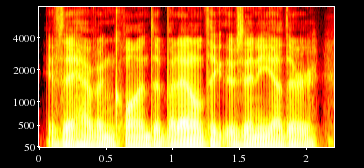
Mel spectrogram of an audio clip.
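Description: A man's voice: sits low, completely flat delivery, very fast, a little mellow, no echo, clean studio sound. A tired man co-hosting a podcast, chatting casually and rambling with lots of fillers. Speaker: podcast co-host. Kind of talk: casual chat.

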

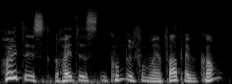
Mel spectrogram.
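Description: Animated male podcast storyteller. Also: sits high, rapid-fire, slightly rough. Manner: animated storyteller, tag questions, acts out scenes. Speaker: podcast co-host, comedian. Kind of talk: casual chat.

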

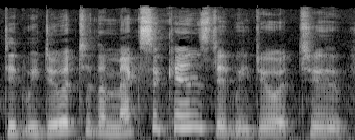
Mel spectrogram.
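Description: A woman's voice: mid-range voice, big pitch swings, a little fast, a little mellow. A woman delivering an angry, blunt personal rant at home at night, swearing and rising into outbursts. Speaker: audio blogger.

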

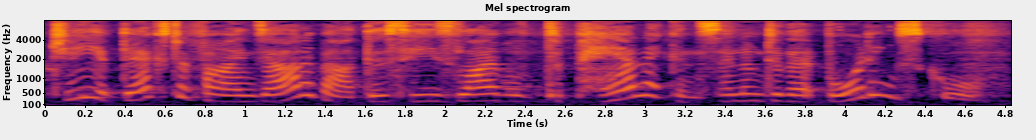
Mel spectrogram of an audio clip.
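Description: An eager starstruck young woman, high lively voice, noisy old TV audio. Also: normal speed. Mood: awed. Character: eager, wide-eyed young woman, easily impressed. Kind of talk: 1980s sitcom acting.

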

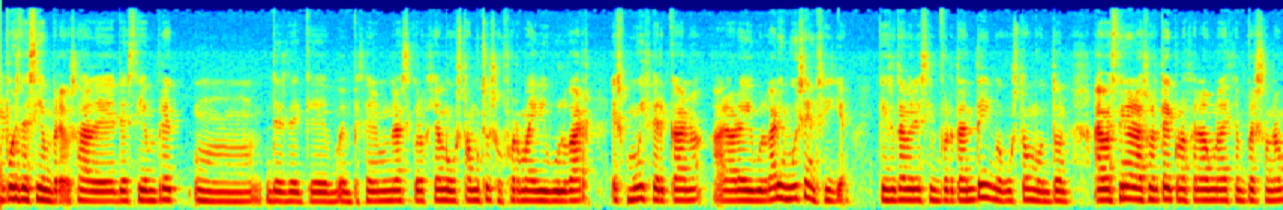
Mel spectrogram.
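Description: A young woman, a psychologist chatting as a podcast guest in a reflective, self-correcting way. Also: mid-range voice. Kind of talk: casual podcast interview.

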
